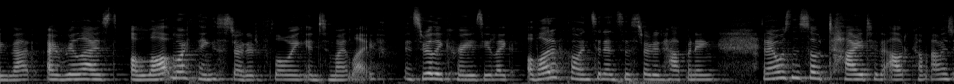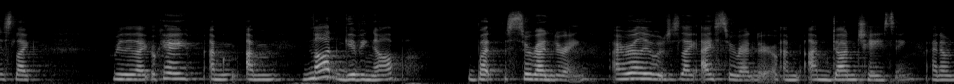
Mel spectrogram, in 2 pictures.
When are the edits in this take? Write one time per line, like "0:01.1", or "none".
0:16.2
0:17.3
